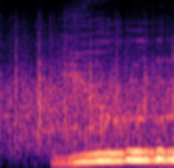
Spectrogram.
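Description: A burst of applause with dense, steady clapping throughout, joined halfway by a sustained, slowly rising vocal cheer from someone in the group.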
